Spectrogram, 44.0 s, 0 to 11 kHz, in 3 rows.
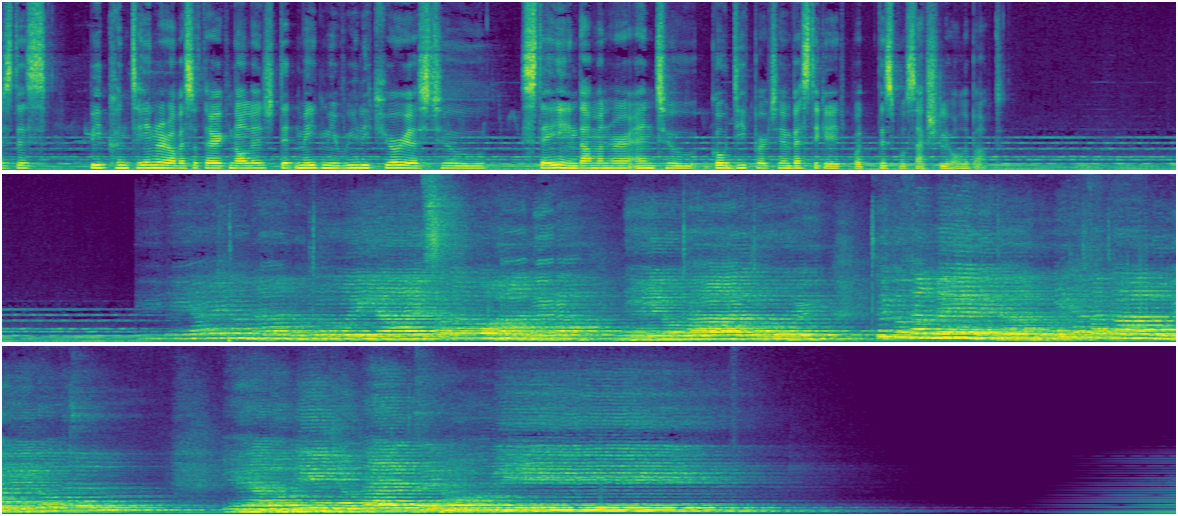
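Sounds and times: choir singing held chords: 16.3 - 40.2.

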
